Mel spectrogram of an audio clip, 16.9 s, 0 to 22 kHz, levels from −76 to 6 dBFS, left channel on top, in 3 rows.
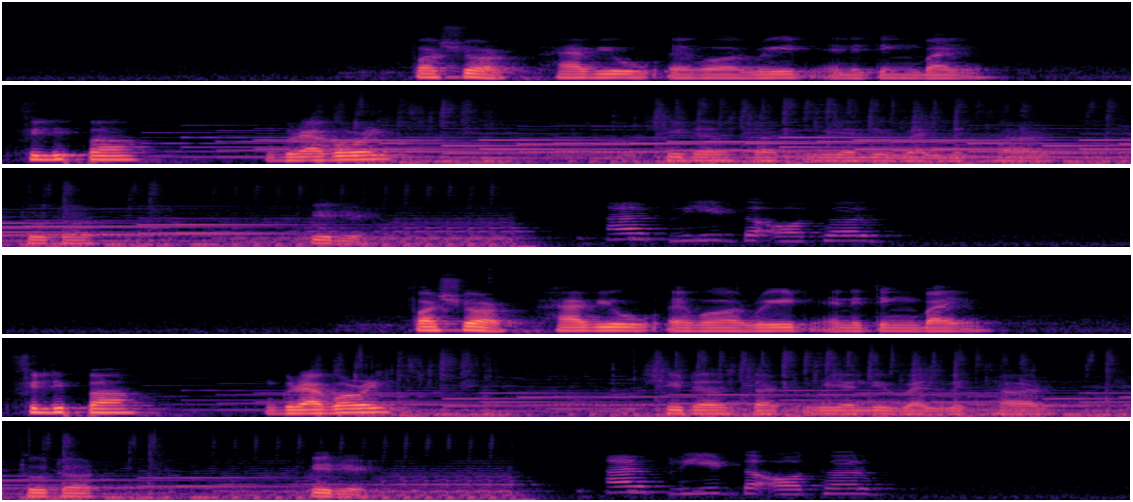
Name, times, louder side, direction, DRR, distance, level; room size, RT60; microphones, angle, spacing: voice 1, 2.0-4.9 5.7-6.4 7.0-7.7 8.8-10.9 11.4-11.8 12.8-13.2, right 3 dB, 40° right, 8 dB, 0.8 m, -22 dB
sound 1, 6.3-13.3, left 6 dB, 40° left, 0.5 m, -36 dB
sound 2, 7.2-13.8, right 1 dB, 20° right, 2.3 m, -37 dB
voice 2, 14.3-15.7, right 2 dB, 60° right, 7 dB, 2.1 m, -37 dB
13.0 x 5.3 x 8.8 m, 0.42 s
head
